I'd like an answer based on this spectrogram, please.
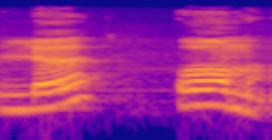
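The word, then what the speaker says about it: l'homme: the so l l l om om which means men so together they become LOM because as here is silent okay so LOM when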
